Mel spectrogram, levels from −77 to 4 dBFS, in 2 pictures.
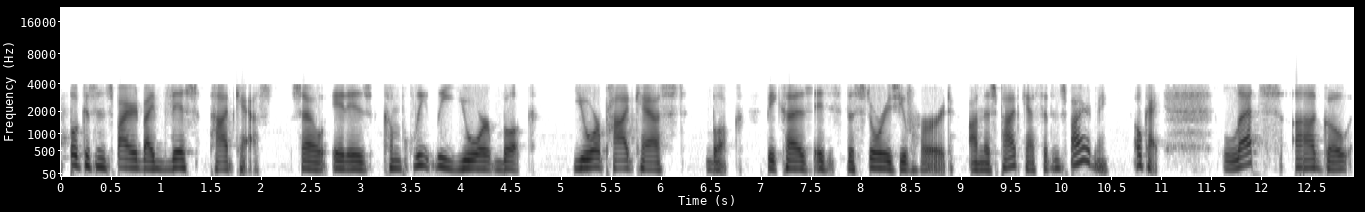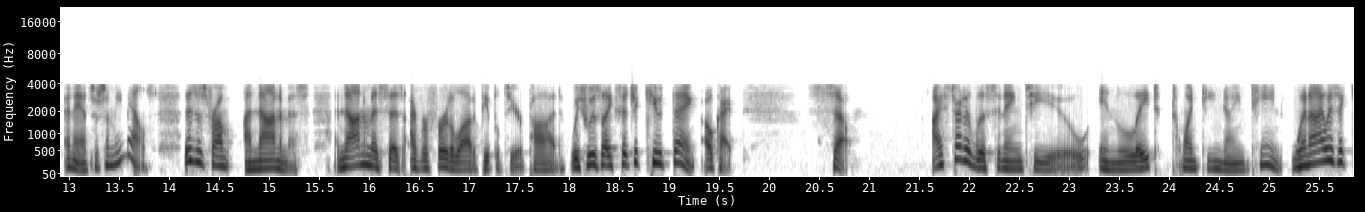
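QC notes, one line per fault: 7.47–7.53 s, packet loss with pitch repetition: about 60 ms went missing after "your podcast book because". The receiver looped the last pitch period to fill it, so there's a brief held, buzzy tone before "it's the stories".
12.39–12.42 s, packet loss with pitch repetition: a shorter 30 ms gap right before "go and answer some", patched the same way, so it comes across as a quick buzzy hitch.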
